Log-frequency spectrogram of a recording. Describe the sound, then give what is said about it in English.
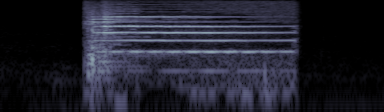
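A single loud, bright bell tone strikes and rings out steadily for about a second with rich metallic overtones, then cuts off abruptly. No one speaks. “We got different bells.”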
